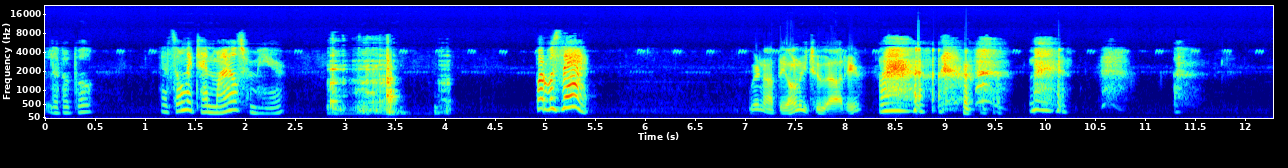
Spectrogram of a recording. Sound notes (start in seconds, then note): 8.4 laughter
